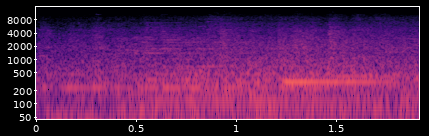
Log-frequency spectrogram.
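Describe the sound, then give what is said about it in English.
A train pulls up to a platform with a steady, low, rumbling drone and a brief tonal whine near the end, all fairly faint. “Outside, a train pulls up to a platform.”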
